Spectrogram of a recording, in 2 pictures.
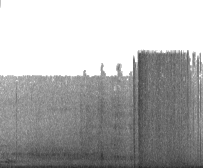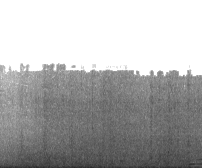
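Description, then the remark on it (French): A stunt sports car with a dummy playing the hero inside crashes between two trucks during a film shoot: a steady roaring rumble is split by a loud, sharp crashing burst midway through, then the heavy noise rolls on without any voices. “Et puis d'un coup, elle est vraiment passée entre les deux camions”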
